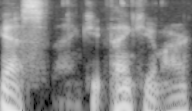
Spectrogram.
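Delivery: soft public-radio style voice. Podcast host thanks Mark, the resident statistician, in an NPR sketch-style voice. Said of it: "Is this now NPR Saturday Night Live sketch?".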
